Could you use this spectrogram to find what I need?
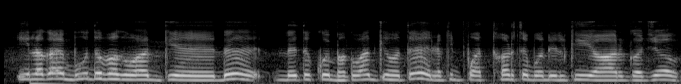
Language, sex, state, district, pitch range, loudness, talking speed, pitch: Magahi, male, Bihar, Jamui, 200-225 Hz, -20 LUFS, 185 wpm, 215 Hz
